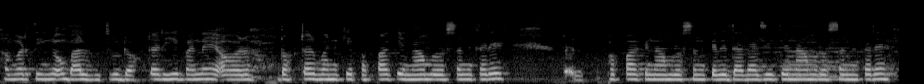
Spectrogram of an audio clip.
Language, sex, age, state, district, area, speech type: Maithili, female, 18-30, Bihar, Purnia, rural, spontaneous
